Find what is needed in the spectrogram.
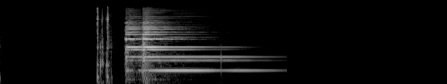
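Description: Subscribe-button animation sound effect: two quick mouse clicks about a second in, then a bell-like notification ding that rings out and fades over about a second and a half.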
